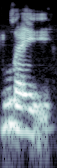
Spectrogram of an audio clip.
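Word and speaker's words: lei: I wrote down was lay L e I so a lay is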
